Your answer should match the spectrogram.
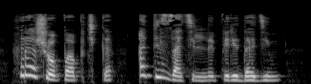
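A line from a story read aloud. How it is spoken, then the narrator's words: Sisters speaking cheerfully. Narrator (Russian): сказали сестры и весело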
